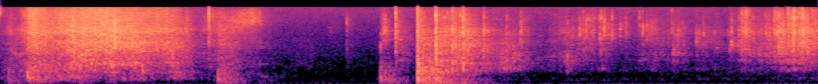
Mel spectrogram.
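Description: Cardboard box rustling and scraping as a cylindrical sculpture piece is lifted out of it. There is a knock just after a second in, then a heavier thud about two seconds in as the piece is set down on a wooden floor, followed by softer handling noise.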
